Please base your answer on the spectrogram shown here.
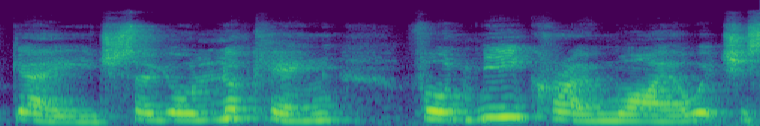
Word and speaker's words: nichrome: so you're looking for necrom wire which is spelt n for nigel i c h r o m e necrom so it's basically got an ni in front of the word chrome and it's basically wire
